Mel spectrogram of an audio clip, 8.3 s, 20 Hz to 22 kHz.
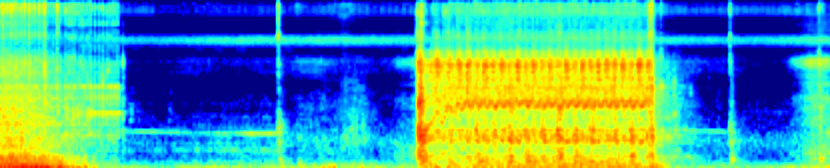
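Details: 1988 Chevy S10 after fuel filter change: quiet fuel pump hum while priming, then a couple of seconds of steady cranking that dies away as the engine catches and starts; normal start, no fuel leak afterward.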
